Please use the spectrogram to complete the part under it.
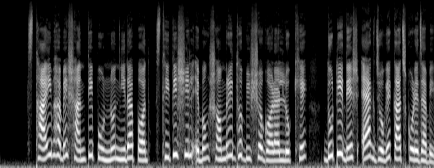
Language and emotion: Bengali, neutral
